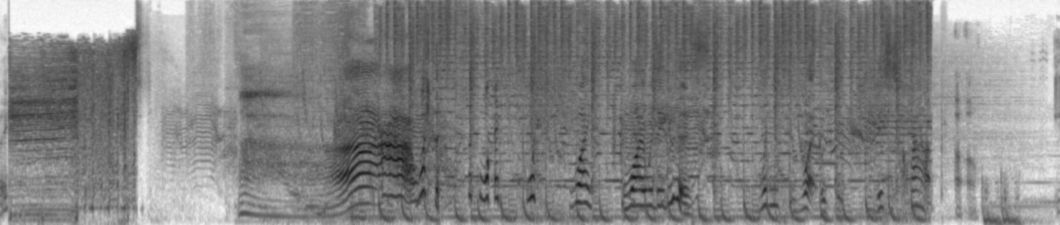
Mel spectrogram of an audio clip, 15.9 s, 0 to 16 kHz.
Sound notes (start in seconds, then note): 3.5 relieved sigh; 5.1 horrified scream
